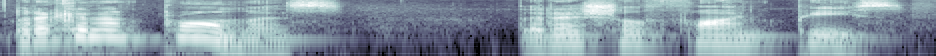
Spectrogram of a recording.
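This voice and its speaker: A man's voice: on the high side, sing-song, brisk. A man voicing a theatrical chorus in a dramatic reading, pleading and questioning insistently. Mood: urgent, exalted. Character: hissing theatrical chorus, feverishly pleading and riddling.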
